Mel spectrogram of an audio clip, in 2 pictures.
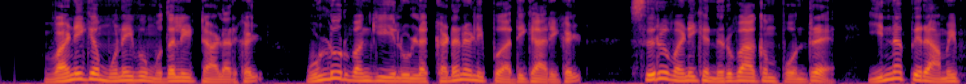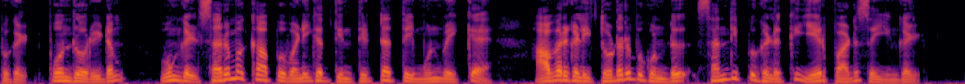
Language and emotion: Tamil, neutral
